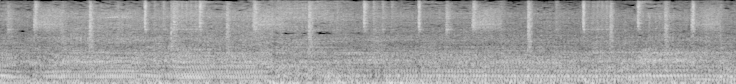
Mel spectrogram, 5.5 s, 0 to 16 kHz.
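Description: A Yamaha YZ450 motorcycle engine is test ridden outdoors, with a loud, steady engine drone close by that rises and shifts in pitch as the revs climb and fall, with no voices.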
